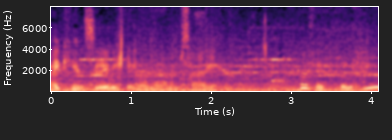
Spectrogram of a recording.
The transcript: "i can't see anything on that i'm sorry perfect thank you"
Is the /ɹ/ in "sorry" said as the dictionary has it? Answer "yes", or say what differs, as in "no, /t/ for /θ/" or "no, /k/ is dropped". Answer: no, /ɹ/ is dropped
